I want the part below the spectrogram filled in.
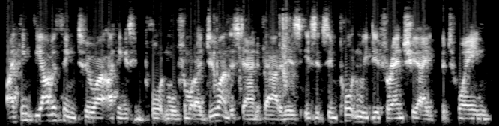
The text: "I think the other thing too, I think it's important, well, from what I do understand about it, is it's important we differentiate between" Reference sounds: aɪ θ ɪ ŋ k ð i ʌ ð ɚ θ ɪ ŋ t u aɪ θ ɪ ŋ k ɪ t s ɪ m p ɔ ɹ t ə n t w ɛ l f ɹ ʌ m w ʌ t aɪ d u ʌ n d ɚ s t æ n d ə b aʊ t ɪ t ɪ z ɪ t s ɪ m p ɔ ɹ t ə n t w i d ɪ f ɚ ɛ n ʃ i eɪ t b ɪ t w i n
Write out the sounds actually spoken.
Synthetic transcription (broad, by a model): aɪ θ ɪ ŋ k ð i ʌ ð ɚ θ ɪ ŋ t u aɪ θ ɪ ŋ k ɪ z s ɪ m p ɔ ɹ t n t w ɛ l f ɹ ʌ m w ʌ t aɪ d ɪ ʌ n d ɚ s t æ n d ə b aʊ t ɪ t ɪ z ɪ t s ɪ m p ɔ ɹ t n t w i d ɪ f ɚ ɛ n ʃ i eɪ t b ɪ t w i n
